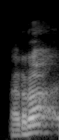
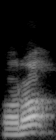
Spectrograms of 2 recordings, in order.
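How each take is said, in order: First: The ra is light, with unrounded lips. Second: The ra is heavy, with rounded lips. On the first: The speaker calls it wrong. "रा नहीं पढ़ेंगे" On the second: The speaker calls it right. "रा के बजाय रॉ मोटा पढ़ना, होंठों को गोल करना"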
